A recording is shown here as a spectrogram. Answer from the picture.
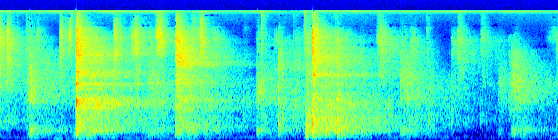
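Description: Tennis ball being struck by a racket and bouncing on the court, about six sharp impacts a second or so apart, the loudest about a second in and near the middle, each ringing out in the reverberant indoor hall.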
